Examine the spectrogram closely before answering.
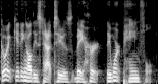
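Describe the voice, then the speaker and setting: A man's voice: medium pitch, normal speed. A man talking as a podcast guest, earnest and searching for the right words. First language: English. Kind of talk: casual chat.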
